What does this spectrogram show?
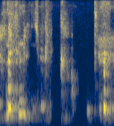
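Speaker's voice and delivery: breathless, giggling whispered question; laughing whisper. Pretend. Cohost giggling about coffee getting through customs, whispered. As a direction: laugh it out under your breath.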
